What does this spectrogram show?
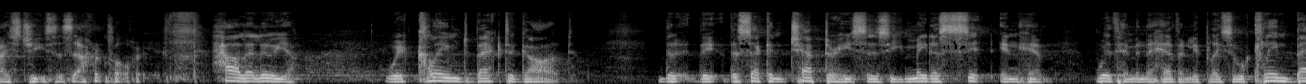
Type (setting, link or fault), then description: setting, large echoing room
